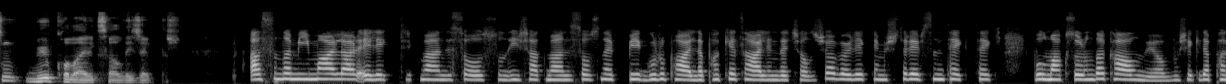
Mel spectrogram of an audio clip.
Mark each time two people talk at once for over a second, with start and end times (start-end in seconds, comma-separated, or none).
none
